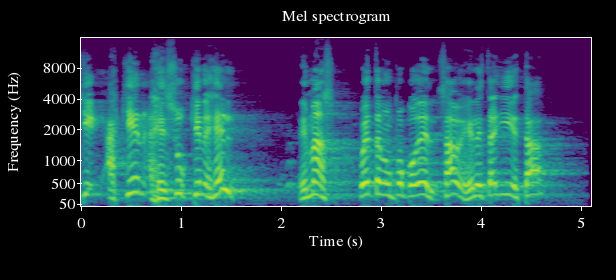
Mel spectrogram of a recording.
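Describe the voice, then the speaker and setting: A man voicing a panicked man who frantically denies knowing his friend, stammering through rushed protests. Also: very high-pitched, fairly bright tone, pitched above the performer's own voice. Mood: frantic denial. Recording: long hall reverb.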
